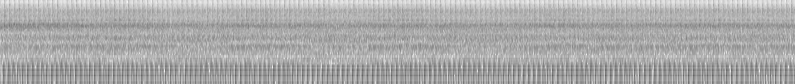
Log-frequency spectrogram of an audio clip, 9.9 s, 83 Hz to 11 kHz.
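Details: Craftsman T2200 tractor, Briggs 540cc, just reassembled after camshaft replacement and warming up: smooth, even low idle with a regular beat, no knocking or stumbling; no leaks or smoke, residual silicone burning off; healthy.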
